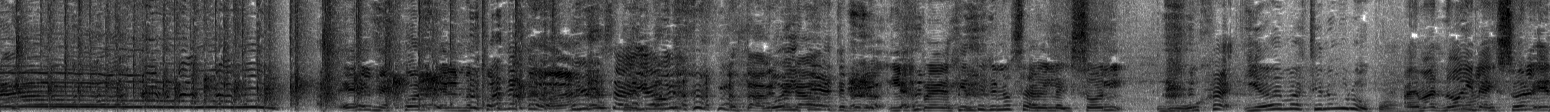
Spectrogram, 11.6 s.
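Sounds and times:
hand clapping: 0.0 - 4.2
laughter: 2.8 - 7.6
speech: 5.5 - 11.6.

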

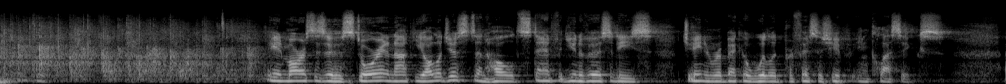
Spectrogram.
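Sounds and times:
audience applause welcoming a speaker: 0.0 - 3.2
speech: 2.7 - 10.0.

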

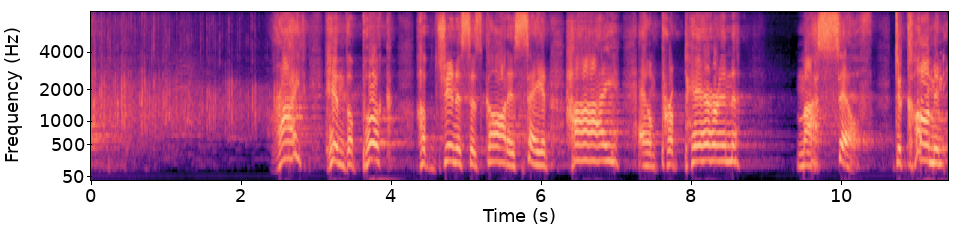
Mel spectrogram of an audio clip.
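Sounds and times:
audience clapping hands: 0.0 - 2.8
speech: 2.5 - 8.8, 9.4 - 11.4.

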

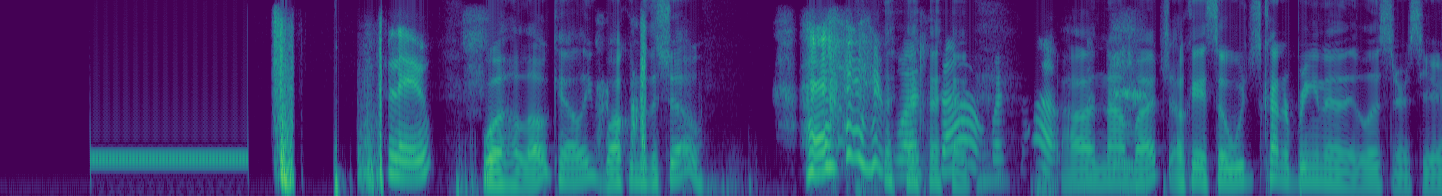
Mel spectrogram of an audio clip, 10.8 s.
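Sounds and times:
telephone dial tone while placing a call: 0.7 - 1.9
speech: 2.7 - 5.4, 6.0 - 10.8
laughter: 4.4 - 5.2, 6.0 - 8.7.

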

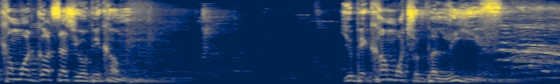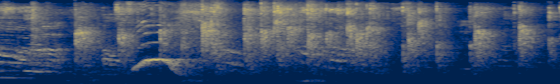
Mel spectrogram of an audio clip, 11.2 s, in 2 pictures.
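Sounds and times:
speech: 0.1 - 1.6, 3.4 - 5.2
audience clapping: 5.9 - 11.1.

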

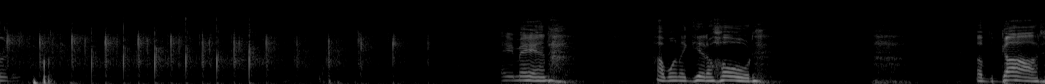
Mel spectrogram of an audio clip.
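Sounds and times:
audience clapping: 0.0 - 4.7
speech: 5.1 - 5.7, 6.6 - 7.8, 9.8 - 10.4.

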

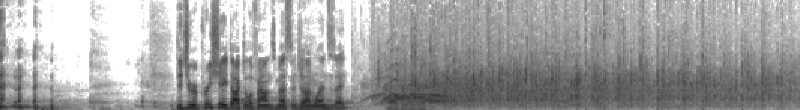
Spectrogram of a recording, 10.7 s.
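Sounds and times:
speech: 2.4 - 5.5
crowd applauding: 4.7 - 10.6.

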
